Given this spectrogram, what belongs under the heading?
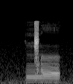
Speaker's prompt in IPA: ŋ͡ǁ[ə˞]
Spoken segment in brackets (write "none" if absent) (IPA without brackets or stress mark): ə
